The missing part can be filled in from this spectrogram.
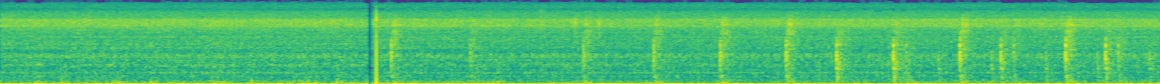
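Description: Over a low road rumble come sharp, uneven knocks roughly twice a second; a loose knock up front, possibly the steering rack.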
